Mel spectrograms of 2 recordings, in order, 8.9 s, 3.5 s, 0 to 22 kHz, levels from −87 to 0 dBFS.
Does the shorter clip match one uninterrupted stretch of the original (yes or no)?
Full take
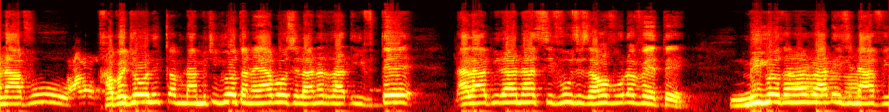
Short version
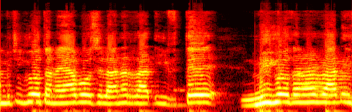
no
